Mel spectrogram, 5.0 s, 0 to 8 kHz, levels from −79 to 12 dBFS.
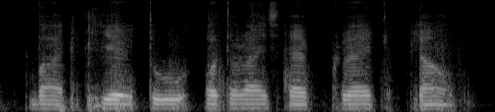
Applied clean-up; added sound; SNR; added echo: neural mask model RNNoise.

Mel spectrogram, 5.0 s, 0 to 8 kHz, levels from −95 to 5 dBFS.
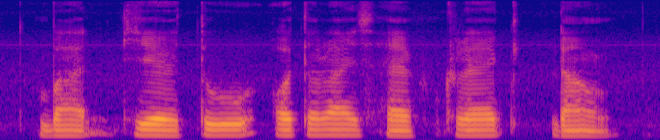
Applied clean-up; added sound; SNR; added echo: none; none; none; none.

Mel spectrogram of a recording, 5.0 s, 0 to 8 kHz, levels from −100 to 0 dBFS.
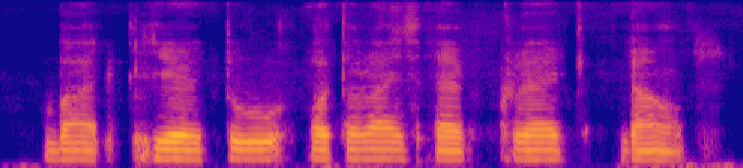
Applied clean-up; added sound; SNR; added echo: neural mask model Resemble Enhance denoiser.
